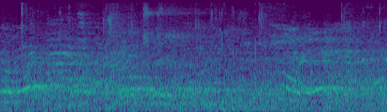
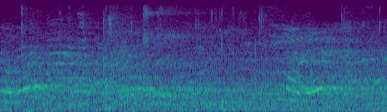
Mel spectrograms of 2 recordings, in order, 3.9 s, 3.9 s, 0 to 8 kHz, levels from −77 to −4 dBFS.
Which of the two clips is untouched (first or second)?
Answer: second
